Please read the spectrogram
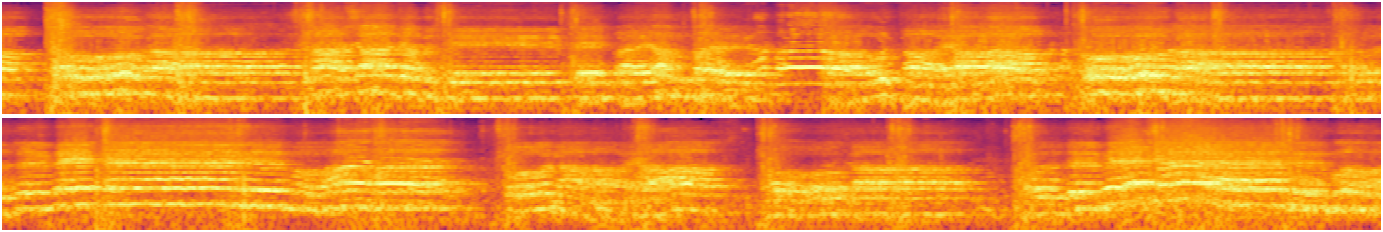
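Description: Large group of men chanting a mourning lament (noha) together, loud and continuous, with regularly repeated sharp slaps of bare-chested chest-beating (matam) marking the beat.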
